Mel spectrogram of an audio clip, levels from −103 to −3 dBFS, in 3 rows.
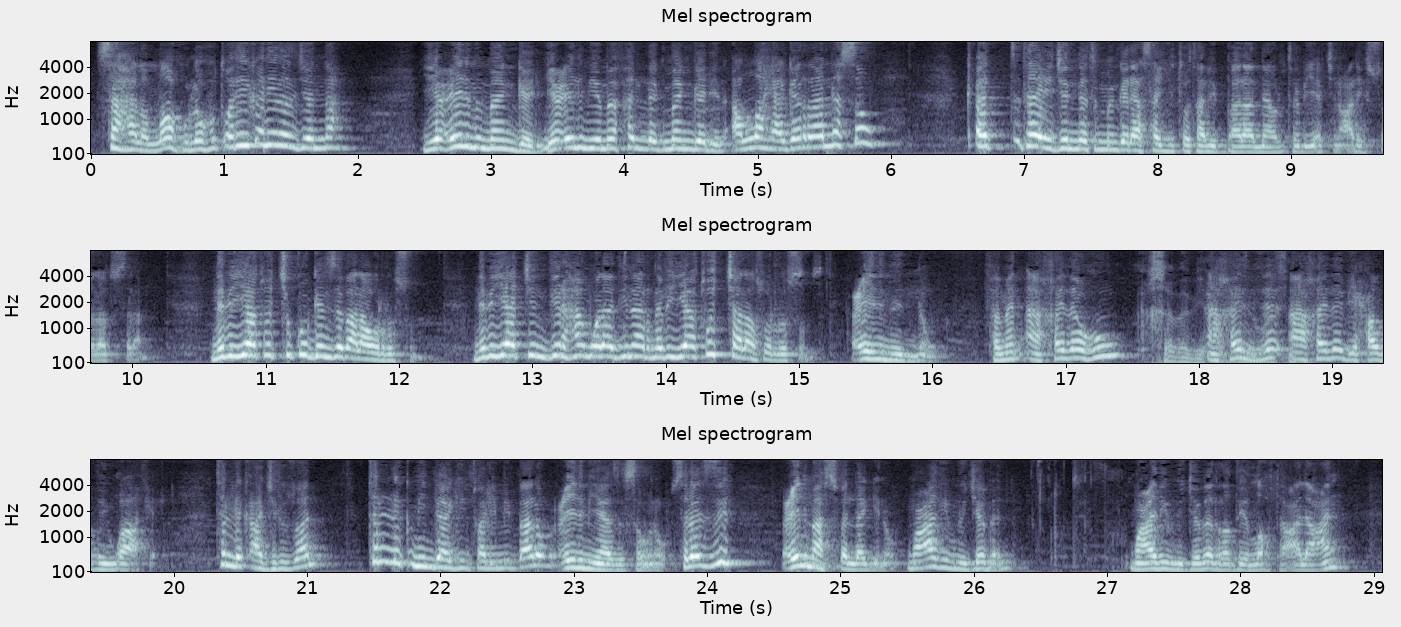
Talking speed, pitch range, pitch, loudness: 160 wpm, 170-265 Hz, 220 Hz, -19 LUFS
